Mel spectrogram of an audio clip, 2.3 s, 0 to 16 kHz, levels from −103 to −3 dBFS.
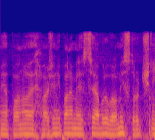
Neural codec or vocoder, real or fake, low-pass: none; real; 7.2 kHz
